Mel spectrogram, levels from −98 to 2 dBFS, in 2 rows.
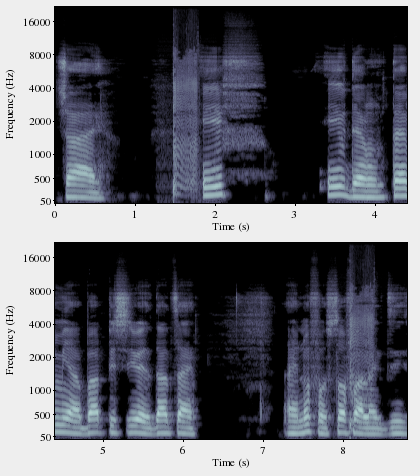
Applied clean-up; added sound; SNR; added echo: classical method Wiener filter.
